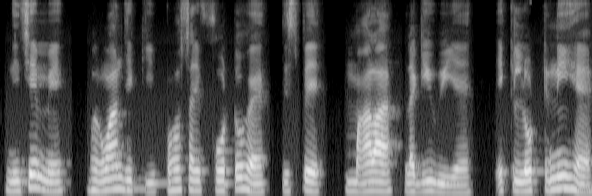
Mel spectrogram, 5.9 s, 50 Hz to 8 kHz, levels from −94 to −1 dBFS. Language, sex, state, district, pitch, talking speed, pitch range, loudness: Hindi, male, Arunachal Pradesh, Lower Dibang Valley, 145 Hz, 180 wpm, 135-155 Hz, -19 LUFS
